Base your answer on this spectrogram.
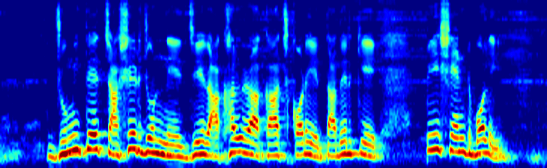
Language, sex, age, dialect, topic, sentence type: Bengali, male, 18-24, Standard Colloquial, agriculture, statement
